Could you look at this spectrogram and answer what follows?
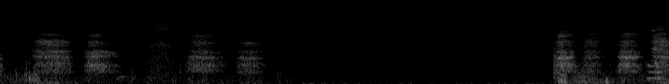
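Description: A voice imitates a newborn baby's irregular breathing: a run of quick gasping breaths, then a long quiet pause of several seconds, then another burst of sharp breaths, close and fairly soft.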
